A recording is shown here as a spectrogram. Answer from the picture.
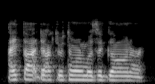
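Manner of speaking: ordinary delivery, nothing marked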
